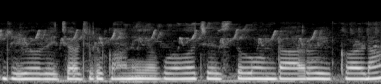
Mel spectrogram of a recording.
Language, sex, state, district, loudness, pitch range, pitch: Telugu, female, Andhra Pradesh, Chittoor, -10 LUFS, 255-265 Hz, 260 Hz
